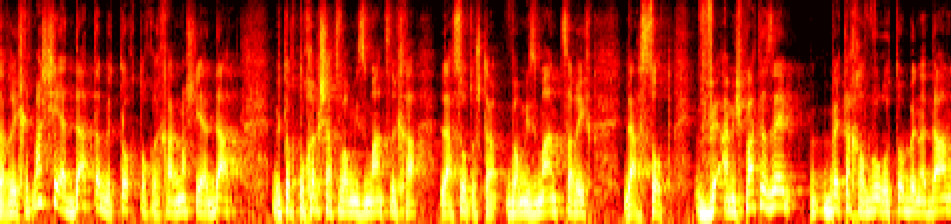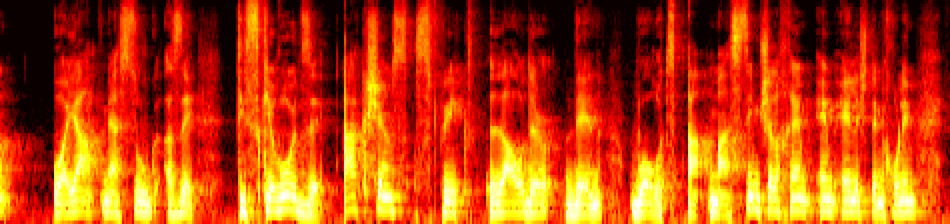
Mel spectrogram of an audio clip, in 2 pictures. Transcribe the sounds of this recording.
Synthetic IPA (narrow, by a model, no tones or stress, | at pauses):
aʁiχetmaʃejadat̪abe̞to̞χt̪o̞χeχadmaʃejadat̪beto̞χt̪o̞χeʃeat̚kvaʁmizmant͡sʁiχalaːso̞toʃaakvaʁmizmant͡saʁiχlaːso̞tve̞ʔamiʃpataze̞be̞taχavuʁoto̞be̞nadam | uajameasuɡaze̞tizkeʁuetzḛʔakʃensːpiklawdeʁd̪enwo̞ʁtt͡sa̰maːsimʃe̞laχe̞memeleʃat̪emjeχo̞lim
